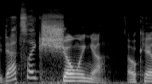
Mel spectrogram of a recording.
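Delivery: normal talking voice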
